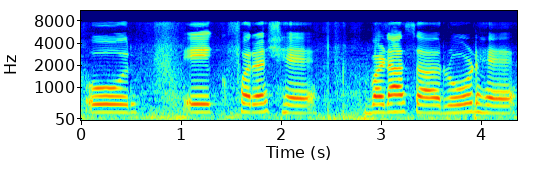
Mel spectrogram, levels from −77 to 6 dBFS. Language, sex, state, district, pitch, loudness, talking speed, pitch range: Hindi, female, Haryana, Rohtak, 245 Hz, -14 LUFS, 110 wpm, 230-255 Hz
